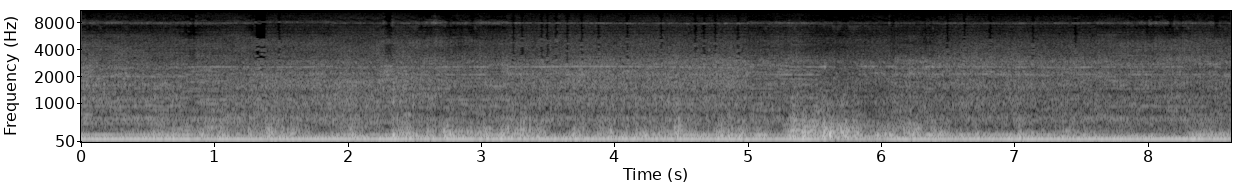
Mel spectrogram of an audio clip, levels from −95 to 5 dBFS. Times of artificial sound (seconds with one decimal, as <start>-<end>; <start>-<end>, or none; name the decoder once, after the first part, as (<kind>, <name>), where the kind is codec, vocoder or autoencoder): 0.0-1.3 (codec, SNAC); 1.9-3.2; 5.0-6.4; 7.6-8.6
